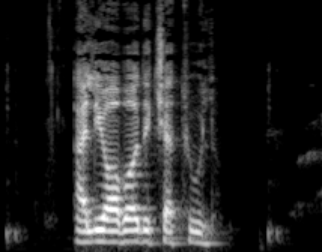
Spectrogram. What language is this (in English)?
Persian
